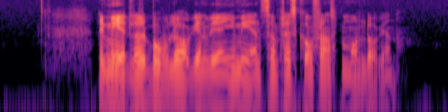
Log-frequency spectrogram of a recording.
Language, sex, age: Swedish, male, 30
